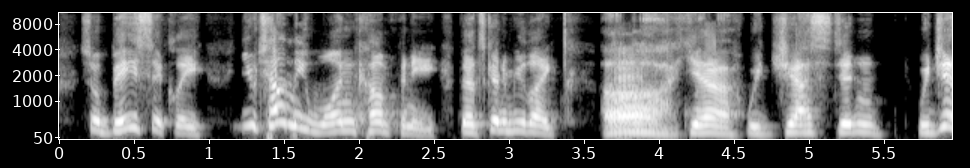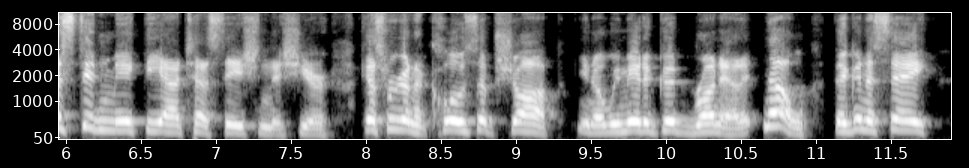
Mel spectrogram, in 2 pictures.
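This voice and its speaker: A man, a cybersecurity expert on a live panel, speaking in an animated, emphatic way over a video call. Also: sits high, no echo, studio quality. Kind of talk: energetic panel discussion.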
